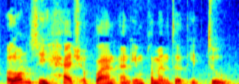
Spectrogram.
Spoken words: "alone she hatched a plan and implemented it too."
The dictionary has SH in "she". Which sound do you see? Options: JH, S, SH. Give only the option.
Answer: S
